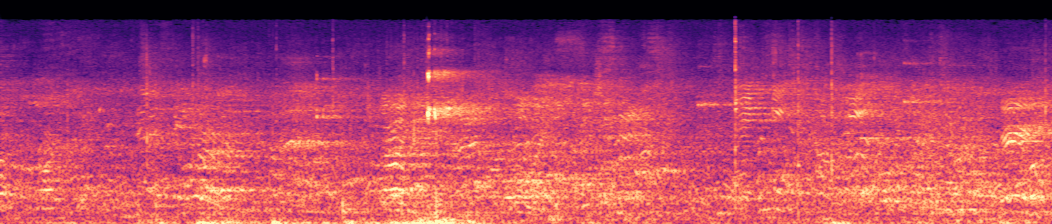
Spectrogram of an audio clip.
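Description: Echoing ambience of a busy gymnasium during badminton play: background chatter of players and spectators, with scattered sharp knocks and thuds from play.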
